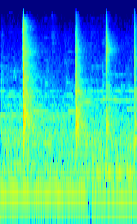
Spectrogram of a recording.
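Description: Three sharp claps of glue-covered hands, the first just after the start and two more about a second in, over steady upbeat background music.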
